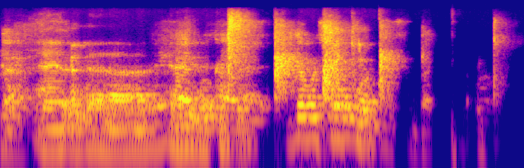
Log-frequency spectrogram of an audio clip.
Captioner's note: applause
